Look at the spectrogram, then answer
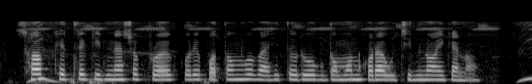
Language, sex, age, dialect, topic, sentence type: Bengali, female, 31-35, Northern/Varendri, agriculture, question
